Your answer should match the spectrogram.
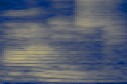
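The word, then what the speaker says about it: honest: फिर से देखिए दोस्तों, यहाँ पे एच है, लेकिन इसे हम एच को साइलेंट कर देते हैं और एच साइलेंट करके हम पढ़ते हैं ऑनेस्ट, नेक्स्ट पढ़ते हैं।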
